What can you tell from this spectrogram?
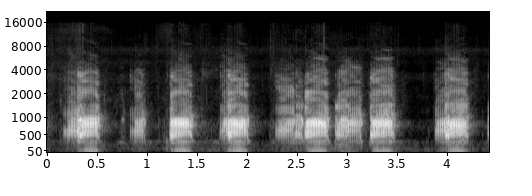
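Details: Crying frog producing short, reedy, moaning notes in an uneven run, about nine bleats over four seconds with brief silences between them.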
